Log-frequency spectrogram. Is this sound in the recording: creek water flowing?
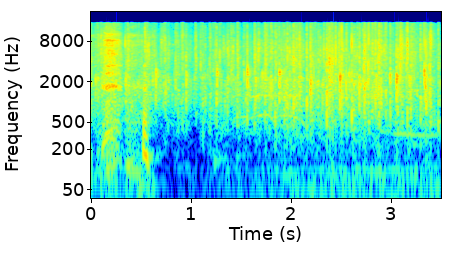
no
